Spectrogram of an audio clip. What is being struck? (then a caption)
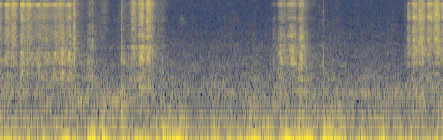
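Charcoal stick on a paper sheet. A thin charcoal stick held in the fingers scratches and rubs across a single white sheet of drawing paper laid on a black backing on a wooden table while sketching. Bright, raspy strokes come in short bursts separated by quieter pauses, over a faint low rumble.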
